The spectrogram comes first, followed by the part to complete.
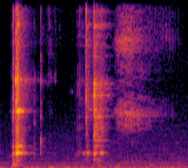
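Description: A glass jar with a metal lid being handled: a few sharp clinks, then recycled plastic pellets sliding and rattling inside the glass as the jar is tipped, shortly after the middle.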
